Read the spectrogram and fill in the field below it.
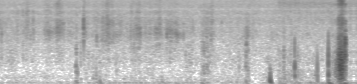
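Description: A plastic bag crinkles softly.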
